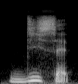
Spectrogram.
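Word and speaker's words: dix-sept: But then for the pronunciation, 17. Okay, so you don't insist on the S.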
